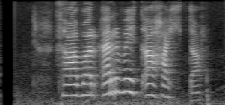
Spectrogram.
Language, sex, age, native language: Icelandic, female, 9, Icelandic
